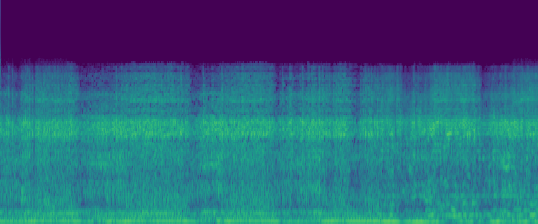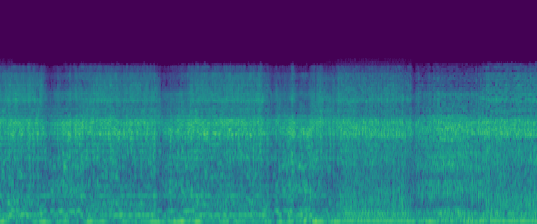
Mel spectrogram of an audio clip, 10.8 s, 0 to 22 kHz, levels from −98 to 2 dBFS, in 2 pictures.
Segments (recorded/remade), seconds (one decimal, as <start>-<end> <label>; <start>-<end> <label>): 0.0-3.8 recorded; 3.8-8.8 remade; 8.8-10.8 recorded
